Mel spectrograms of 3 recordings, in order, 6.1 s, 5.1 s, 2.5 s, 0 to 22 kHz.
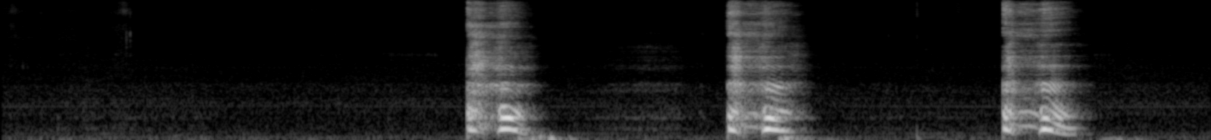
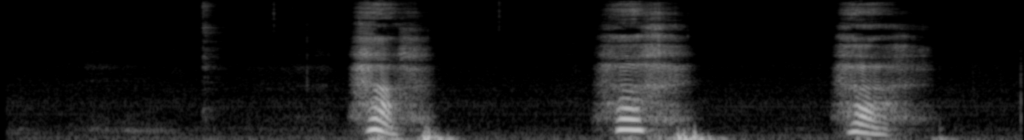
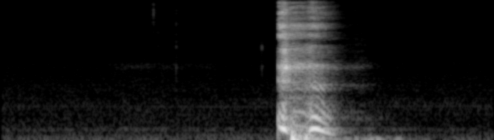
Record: {"three_cough_length": "6.1 s", "three_cough_amplitude": 8525, "three_cough_signal_mean_std_ratio": 0.26, "exhalation_length": "5.1 s", "exhalation_amplitude": 3213, "exhalation_signal_mean_std_ratio": 0.34, "cough_length": "2.5 s", "cough_amplitude": 17746, "cough_signal_mean_std_ratio": 0.25, "survey_phase": "beta (2021-08-13 to 2022-03-07)", "age": "45-64", "gender": "Female", "wearing_mask": "No", "symptom_none": true, "smoker_status": "Never smoked", "respiratory_condition_asthma": false, "respiratory_condition_other": false, "recruitment_source": "REACT", "submission_delay": "1 day", "covid_test_result": "Negative", "covid_test_method": "RT-qPCR"}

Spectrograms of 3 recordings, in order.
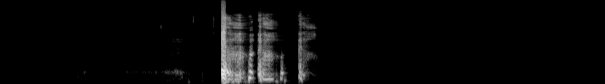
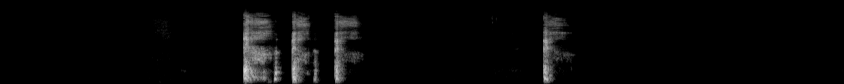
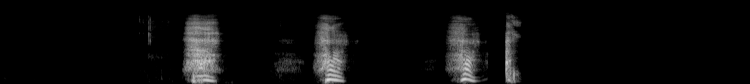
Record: {"cough_length": "6.1 s", "cough_amplitude": 32768, "cough_signal_mean_std_ratio": 0.17, "three_cough_length": "8.4 s", "three_cough_amplitude": 32767, "three_cough_signal_mean_std_ratio": 0.18, "exhalation_length": "7.5 s", "exhalation_amplitude": 32443, "exhalation_signal_mean_std_ratio": 0.26, "survey_phase": "beta (2021-08-13 to 2022-03-07)", "age": "18-44", "gender": "Female", "wearing_mask": "No", "symptom_cough_any": true, "symptom_shortness_of_breath": true, "symptom_abdominal_pain": true, "symptom_fatigue": true, "symptom_other": true, "smoker_status": "Ex-smoker", "respiratory_condition_asthma": false, "respiratory_condition_other": false, "recruitment_source": "REACT", "submission_delay": "1 day", "covid_test_result": "Negative", "covid_test_method": "RT-qPCR", "influenza_a_test_result": "Unknown/Void", "influenza_b_test_result": "Unknown/Void"}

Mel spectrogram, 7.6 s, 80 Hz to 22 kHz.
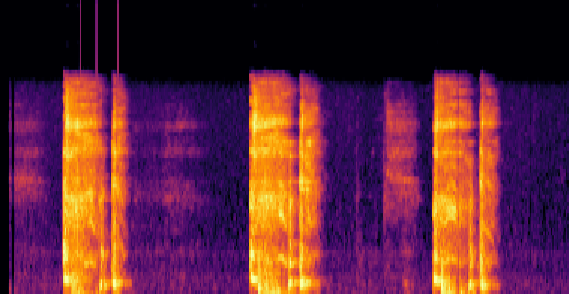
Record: {"three_cough_length": "7.6 s", "three_cough_amplitude": 28084, "three_cough_signal_mean_std_ratio": 0.41, "survey_phase": "beta (2021-08-13 to 2022-03-07)", "age": "45-64", "gender": "Female", "wearing_mask": "No", "symptom_none": true, "smoker_status": "Never smoked", "respiratory_condition_asthma": false, "respiratory_condition_other": false, "recruitment_source": "REACT", "submission_delay": "2 days", "covid_test_result": "Negative", "covid_test_method": "RT-qPCR"}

